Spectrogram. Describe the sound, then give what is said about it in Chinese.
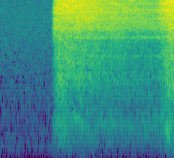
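A hungry snake's hiss starts abruptly after a brief silence: a loud, airy, high-pitched sustained hiss that fades slightly, then swells again at the end. No talking. “正在这时，一条饥饿的蛇出现了。”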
